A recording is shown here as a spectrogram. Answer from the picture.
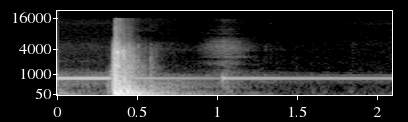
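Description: A 2015 Chevrolet Camaro's door is pulled shut with one solid thunk about a third of a second in, dying away quickly. A thin, steady tone runs underneath.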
